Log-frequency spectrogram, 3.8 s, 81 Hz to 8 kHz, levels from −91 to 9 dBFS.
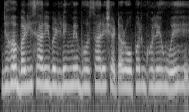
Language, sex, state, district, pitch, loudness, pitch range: Hindi, female, Madhya Pradesh, Bhopal, 235 Hz, -17 LUFS, 230-245 Hz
